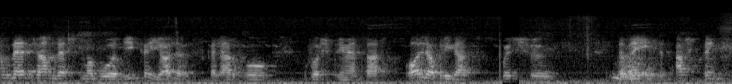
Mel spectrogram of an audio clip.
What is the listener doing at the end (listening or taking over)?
listening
